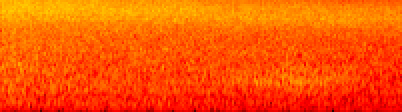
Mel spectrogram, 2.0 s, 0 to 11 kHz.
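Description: Concept2 rowing ergometer's air-resistance fan flywheel whooshing as it spins, fading slowly while it coasts during the recovery between drives.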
